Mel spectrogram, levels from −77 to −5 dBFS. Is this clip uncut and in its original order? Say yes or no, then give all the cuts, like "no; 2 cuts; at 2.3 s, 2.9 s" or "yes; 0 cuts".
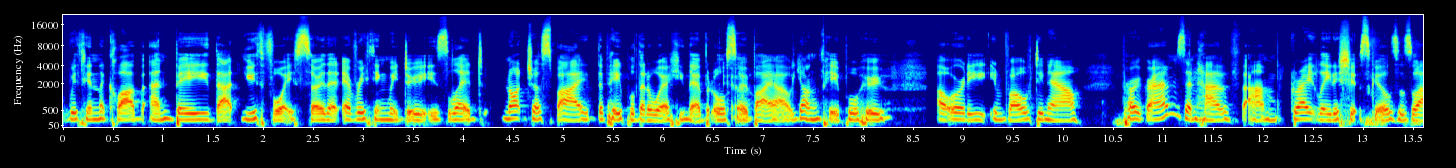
yes; 0 cuts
